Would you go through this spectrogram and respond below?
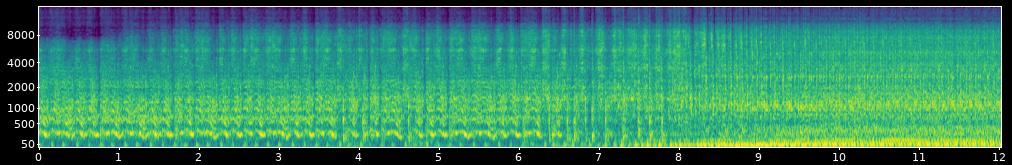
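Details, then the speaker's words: International D282 diesel in a Galion crane with a rebuilt Roosa Master DBG injection pump. It cranks, catches and settles to a steady even idle with no misses or knocks. "So I put it back on, heated the glow plugs for 2 minutes, and it fired right up."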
